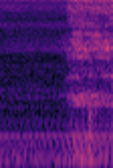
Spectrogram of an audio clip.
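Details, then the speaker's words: Pulmonologist's demonstration of an electric compressor nebulizer with mouthpiece attached: quiet, then rising rasping hiss as the compressor pushes high-pressure air through tubing to form mist; normal operation. "यह mouth piece लगा लिया। और यहां से देखिए। है ना? कितनी प्रेशर से मिस्ट बन रही है।"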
